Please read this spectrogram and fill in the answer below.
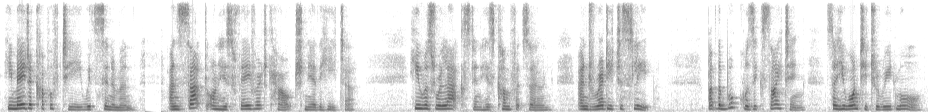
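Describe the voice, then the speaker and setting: A woman narrating a scripted radio play in a measured, serious way. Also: medium pitch. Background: music.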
